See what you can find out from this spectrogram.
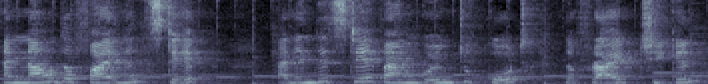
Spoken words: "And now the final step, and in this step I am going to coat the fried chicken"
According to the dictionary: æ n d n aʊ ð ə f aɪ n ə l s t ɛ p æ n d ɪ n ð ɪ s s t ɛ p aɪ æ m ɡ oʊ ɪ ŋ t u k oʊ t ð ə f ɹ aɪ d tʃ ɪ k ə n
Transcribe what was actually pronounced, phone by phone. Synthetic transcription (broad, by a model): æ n d n aʊ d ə f aɪ n ə l s t ɛ p æ n d ɪ n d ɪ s s t ɛ p aɪ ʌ m ɡ oʊ ɪ ŋ t u k oʊ t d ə f ɹ aɪ d tʃ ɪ k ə n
